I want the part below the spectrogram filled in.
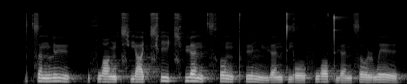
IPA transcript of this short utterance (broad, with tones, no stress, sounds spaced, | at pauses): t͡s ə˦ n l y˥˨ | f w ɑ˨˦ ŋ t͡ɕʰ j ä˨˦ t͡ɕʰ i˥˨ t͡ɕʰ ɥ ɛ˥˨ n t͡sʰ ɤ˥˨ ŋ pʰ y˥˨ n m ɥ ɛ˦ n t̪ j o˨˦ ʊ̯ f w ɔ˥˨ t̪ ɥ ɛ˨˦ n s ɤ˦ ɻ w e˥˨ ɪ̯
